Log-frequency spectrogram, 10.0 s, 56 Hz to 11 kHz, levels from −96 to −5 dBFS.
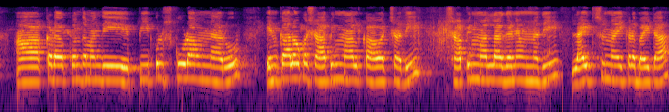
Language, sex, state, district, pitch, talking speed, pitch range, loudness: Telugu, female, Andhra Pradesh, Guntur, 250 Hz, 120 wpm, 240-265 Hz, -18 LUFS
